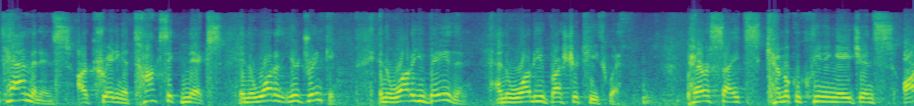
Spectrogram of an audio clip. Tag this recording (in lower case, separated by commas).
speech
